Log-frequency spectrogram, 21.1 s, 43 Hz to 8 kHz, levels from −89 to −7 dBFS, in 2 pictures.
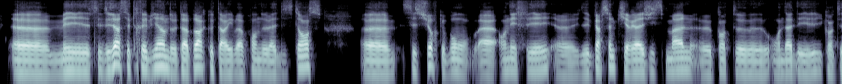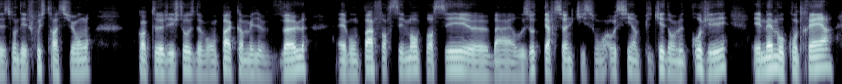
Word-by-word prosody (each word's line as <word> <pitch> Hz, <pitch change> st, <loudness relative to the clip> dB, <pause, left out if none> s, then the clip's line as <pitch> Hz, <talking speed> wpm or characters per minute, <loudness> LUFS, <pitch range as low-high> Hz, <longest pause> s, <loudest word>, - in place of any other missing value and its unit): heu, 90 Hz, -1 st, +5 dB
mais 100 Hz, +2 st, +1 dB
c'est 105 Hz, -, -8 dB
déjà 125 Hz, +9 st, +6 dB
c'est -, -, -4 dB
très 115 Hz, -, 0 dB
bien 125 Hz, +4 st, +4 dB
de 100 Hz, -4 st, -1 dB
ta -, -, +4 dB
part 125 Hz, -1 st, +5 dB
que -, -, -5 dB
tu -, -, +1 dB
arrives 95 Hz, 0 st, +1 dB
à 90 Hz, -, +2 dB
prendre 100 Hz, +3 st, -5 dB
de 95 Hz, -, -1 dB
la 90 Hz, -1 st, 0 dB
distance. 120 Hz, +9 st, -1 dB, 0.5 s
Hem, 90 Hz, 0 st, +3 dB
c'est -, -, -9 dB
sûr -, -, -1 dB
que -, -, -6 dB
bon, 100 Hz, -1 st, -2 dB
bah, 90 Hz, -2 st, +1 dB
en 100 Hz, +1 st, -5 dB
effet, 105 Hz, +2 st, -2 dB
heu, 85 Hz, -1 st, -5 dB
les 95 Hz, +2 st, -4 dB
personnes 125 Hz, -, 0 dB
qui -, -, -3 dB
réagissent 95 Hz, 0 st, +1 dB
mal, 105 Hz, +1 st, +2 dB
heu, 90 Hz, -1 st, -4 dB
quand, 105 Hz, +2 st, -6 dB
heu, 90 Hz, -2 st, -1 dB
on 90 Hz, 0 st, -7 dB
a 95 Hz, 0 st, +3 dB
des 95 Hz, +2 st, -4 dB
quand 95 Hz, -, -6 dB
elles 90 Hz, +3 st, -5 dB
ont 100 Hz, -, -1 dB
des 95 Hz, -2 st, -2 dB
frustrations. 100 Hz, +1 st, -2 dB, 0.6 s
Quand -, -, -2 dB
les 95 Hz, -1 st, +1 dB
choses 105 Hz, -2 st, -2 dB
ne 95 Hz, -, -4 dB
vont 90 Hz, -1 st, -6 dB
pas 110 Hz, +5 st, +5 dB
comme 95 Hz, -2 st, -4 dB
elles 90 Hz, -2 st, -5 dB, 0.2 s
veulent. 105 Hz, +4 st, +5 dB, 0.4 s
Elles 95 Hz, -2 st, 0 dB
vont 95 Hz, -1 st, -4 dB
pas 115 Hz, -, +6 dB
forcément 105 Hz, 0 st, -2 dB
penser, 110 Hz, +3 st, 0 dB
heu, 90 Hz, -3 st, 0 dB
bah, 90 Hz, +1 st, -3 dB
aux 85 Hz, 0 st, -6 dB
autres -, -, -4 dB
personnes 100 Hz, 0 st, +1 dB
qui 90 Hz, -, -12 dB
sont 95 Hz, 0 st, -10 dB
aussi 100 Hz, +2 st, -5 dB
impliquées 95 Hz, +4 st, -3 dB
dans 95 Hz, -2 st, -2 dB
le 85 Hz, -, -3 dB
projet, 110 Hz, +2 st, 0 dB, 0.3 s
et 100 Hz, +1 st, +2 dB
même 115 Hz, +4 st, +7 dB
au 105 Hz, -, +5 dB
contraire 120 Hz, +5 st, +4 dB
95 Hz, 210 wpm, -24 LUFS, 90-105 Hz, 0.6 s, même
